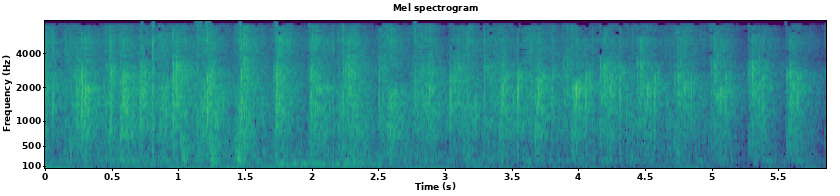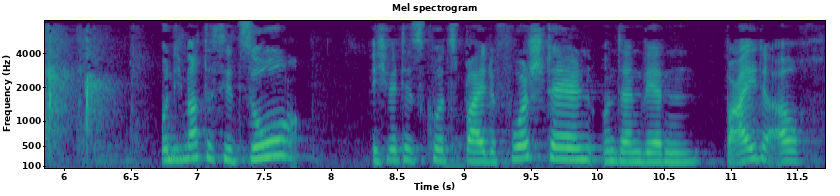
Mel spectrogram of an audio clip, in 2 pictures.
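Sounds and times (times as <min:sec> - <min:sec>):
audience applause: 0:00.0 - 0:06.4
speech: 0:06.8 - 0:11.7.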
